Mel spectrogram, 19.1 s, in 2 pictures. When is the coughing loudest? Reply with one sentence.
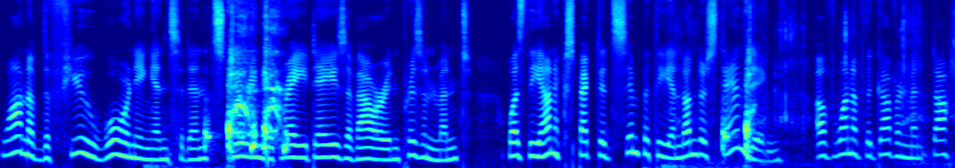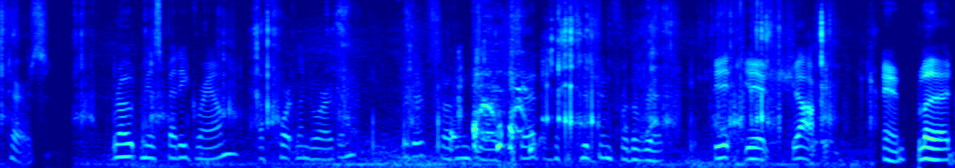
The volume of the coughing peaks at 2 seconds.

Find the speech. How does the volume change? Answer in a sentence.
The volume of the talking goes down, then up.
